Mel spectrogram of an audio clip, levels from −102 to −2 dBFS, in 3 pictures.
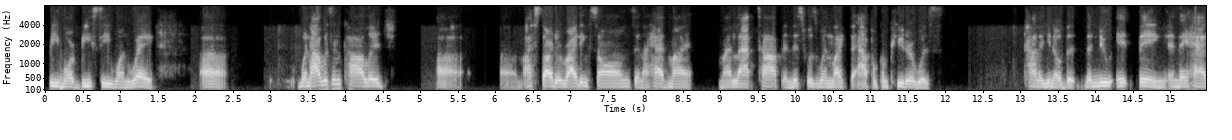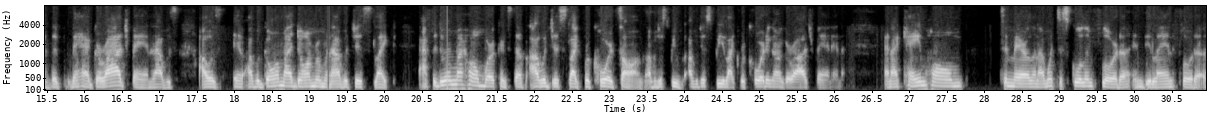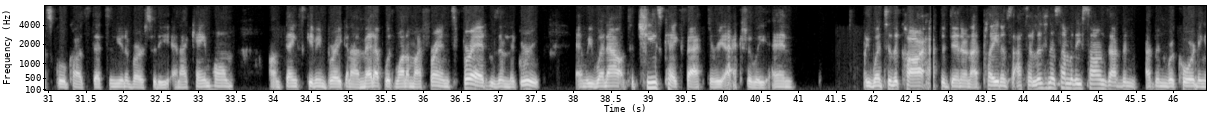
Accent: American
